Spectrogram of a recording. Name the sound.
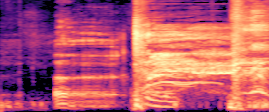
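burp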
